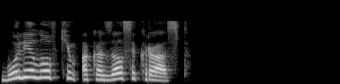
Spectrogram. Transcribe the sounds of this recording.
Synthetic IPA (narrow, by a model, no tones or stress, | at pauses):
bolʲɪjəlˠofkʲɪmɐkazɑlˠsʲəkɾast̪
